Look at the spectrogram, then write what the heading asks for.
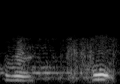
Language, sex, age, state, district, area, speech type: Hindi, female, 45-60, Bihar, Madhepura, rural, conversation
